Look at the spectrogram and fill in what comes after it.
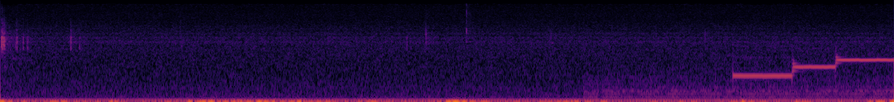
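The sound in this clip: Telephone keypad tones as a code is punched in: faint clicks over a steady low hum, then three short tones in quick succession, each higher than the last.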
